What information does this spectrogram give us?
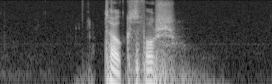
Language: Swedish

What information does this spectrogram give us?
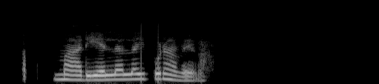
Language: Guarani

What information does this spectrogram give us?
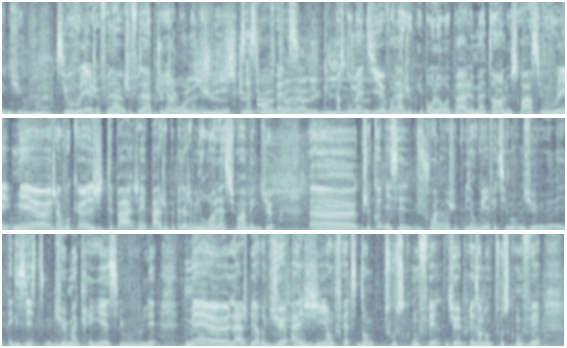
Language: French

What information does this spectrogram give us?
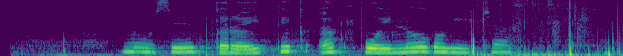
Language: Kalenjin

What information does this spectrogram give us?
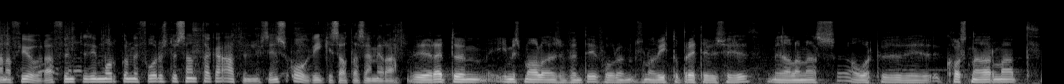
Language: Icelandic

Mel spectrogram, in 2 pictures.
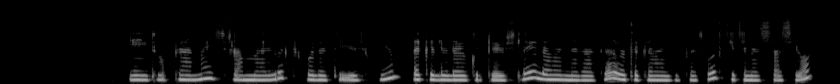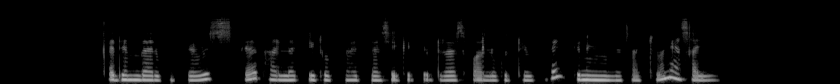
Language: Amharic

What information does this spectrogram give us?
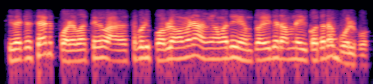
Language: Bangla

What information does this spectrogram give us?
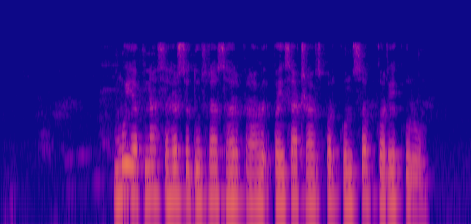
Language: Magahi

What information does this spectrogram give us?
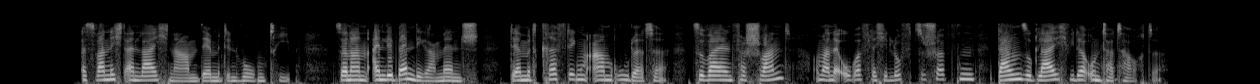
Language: German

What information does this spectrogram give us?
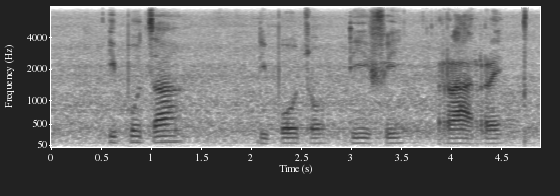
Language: Tswana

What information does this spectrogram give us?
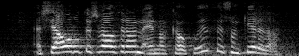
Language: Icelandic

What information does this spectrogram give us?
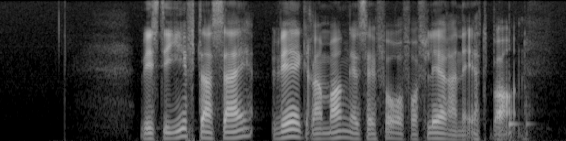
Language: Norwegian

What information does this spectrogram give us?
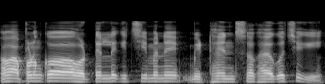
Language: Odia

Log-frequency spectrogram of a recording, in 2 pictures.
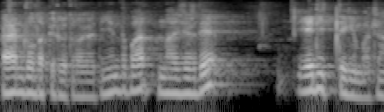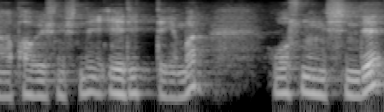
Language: Turkish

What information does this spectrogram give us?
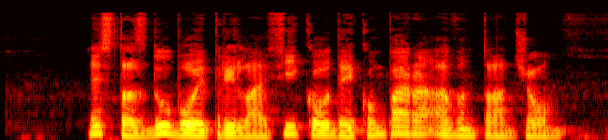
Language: Esperanto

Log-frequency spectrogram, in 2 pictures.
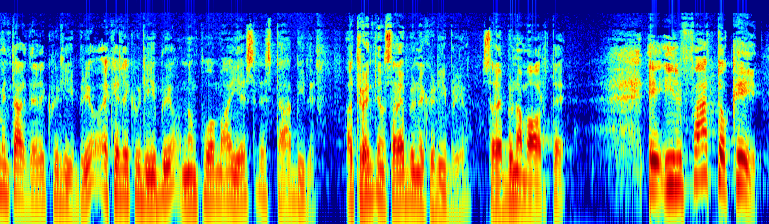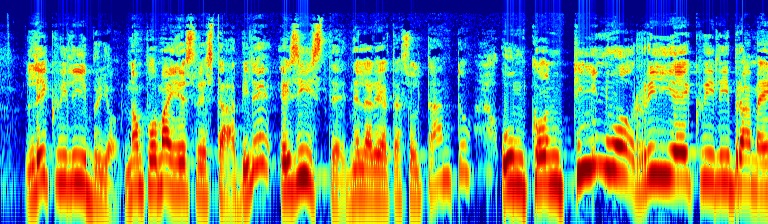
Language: Italian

